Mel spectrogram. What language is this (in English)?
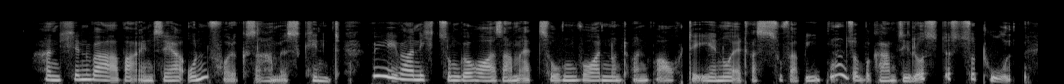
German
